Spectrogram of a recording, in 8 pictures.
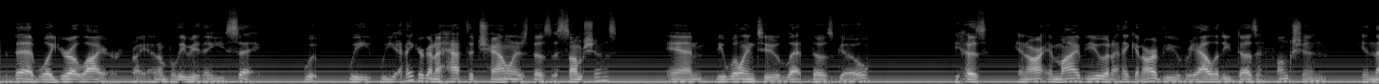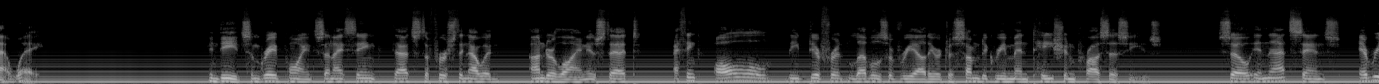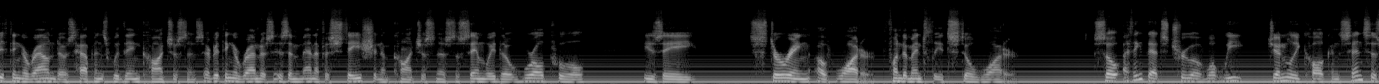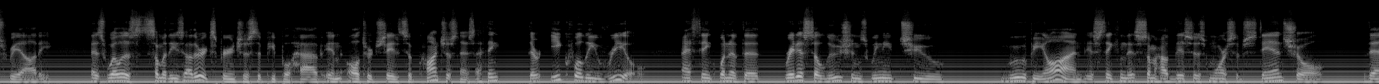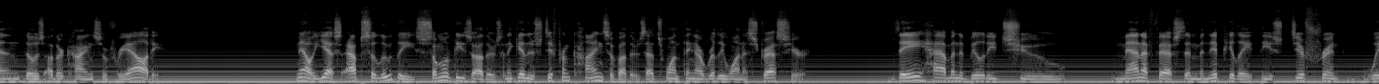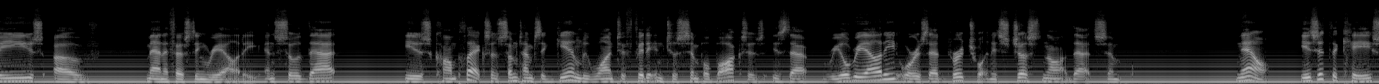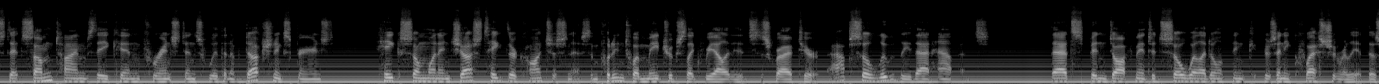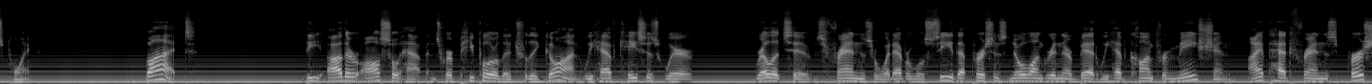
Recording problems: electrical hum; noticeable; throughout; 60 Hz, 15 dB below the speech
abrupt cut into speech; at the end

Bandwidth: 16 kHz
